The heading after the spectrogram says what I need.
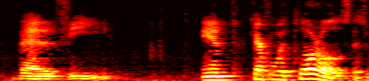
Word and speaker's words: fille: And la fille, the word for daughter, that's y, y, y, y, y sound like yellow.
